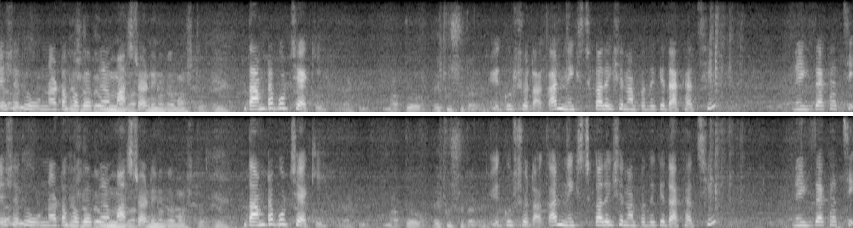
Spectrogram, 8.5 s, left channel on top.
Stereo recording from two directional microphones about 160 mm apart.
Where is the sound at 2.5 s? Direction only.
30° right (ahead or behind).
